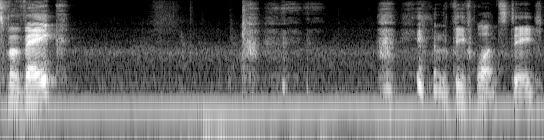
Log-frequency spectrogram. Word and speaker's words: Vivek: Honestly, he would score a bunch of points if he just said, folks, it's Vivek. It rhymes with cake.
